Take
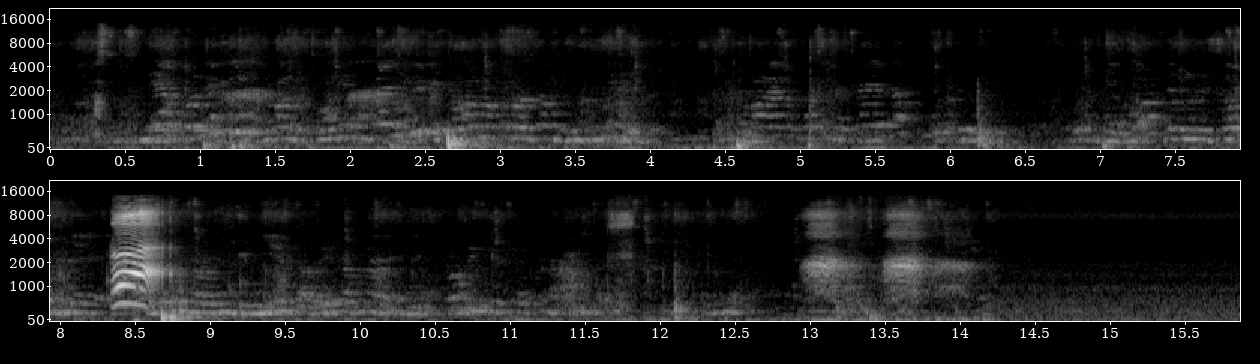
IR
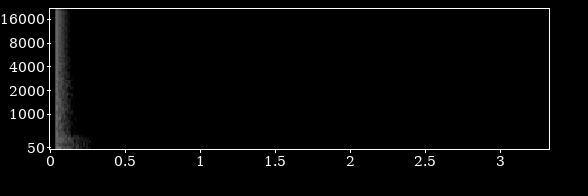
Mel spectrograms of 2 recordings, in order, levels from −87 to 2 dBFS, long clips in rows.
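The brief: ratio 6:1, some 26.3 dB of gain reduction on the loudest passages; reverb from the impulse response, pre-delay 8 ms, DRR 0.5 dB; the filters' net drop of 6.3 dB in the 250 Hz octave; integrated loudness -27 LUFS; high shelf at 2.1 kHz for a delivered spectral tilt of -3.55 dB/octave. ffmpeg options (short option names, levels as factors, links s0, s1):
-filter_complex "[0:a]equalizer=f=250:t=o:g=-8.5,highshelf=f=2100:g=7,acompressor=threshold=0.0178:ratio=6,asplit=2[s0][s1];[1:a]atrim=start_sample=2205,adelay=8[s2];[s1][s2]afir=irnorm=-1:irlink=0,volume=1.26[s3];[s0][s3]amix=inputs=2:normalize=0,volume=5.01"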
